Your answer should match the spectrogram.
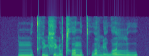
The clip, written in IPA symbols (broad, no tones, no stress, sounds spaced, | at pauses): nː u kʰ i ɳ x e ɳ o tʰ ʌ n̪ ʌ kʷʰ a v ɳ e w ʌ lː u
